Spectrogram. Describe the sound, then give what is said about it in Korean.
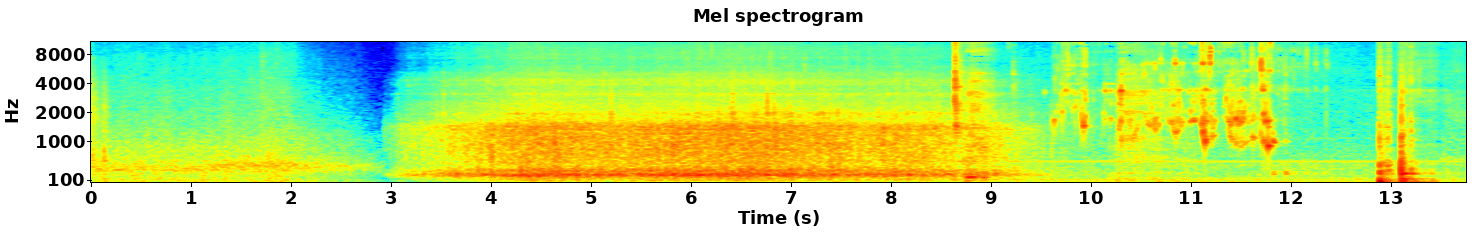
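Marigold flower tea pours in a steady, gurgling stream into a cup for about six seconds, followed by a few light clinks and taps of china. No one speaks. “자, 너들어와서 어, 따뜻한 차 한 잔 해요.”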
